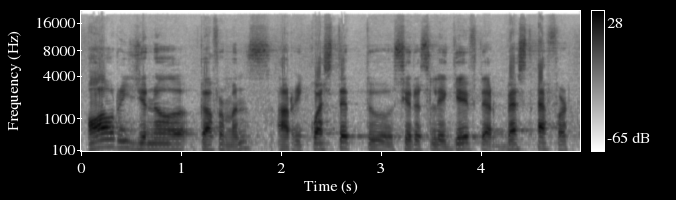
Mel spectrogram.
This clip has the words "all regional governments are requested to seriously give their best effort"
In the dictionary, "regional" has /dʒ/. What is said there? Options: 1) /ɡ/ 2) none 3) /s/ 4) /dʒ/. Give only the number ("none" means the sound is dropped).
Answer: 4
